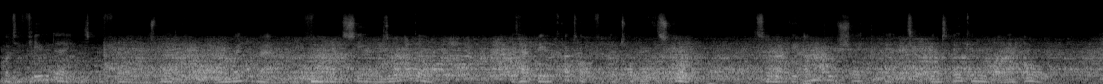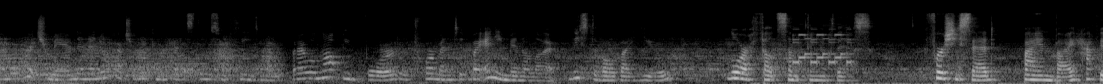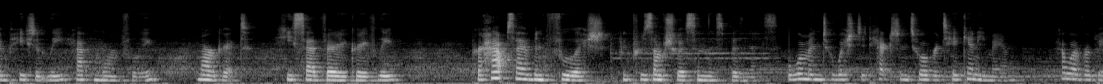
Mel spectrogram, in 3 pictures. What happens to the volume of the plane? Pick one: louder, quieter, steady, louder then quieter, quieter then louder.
quieter.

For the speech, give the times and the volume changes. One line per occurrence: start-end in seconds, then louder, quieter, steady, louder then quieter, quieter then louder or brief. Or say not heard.
0.0-33.0 louder.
